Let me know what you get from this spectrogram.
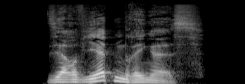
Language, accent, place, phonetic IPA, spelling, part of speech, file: German, Germany, Berlin, [zɛʁˈvi̯ɛtn̩ˌʁɪŋəs], Serviettenringes, noun, De-Serviettenringes.ogg
- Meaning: genitive singular of Serviettenring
